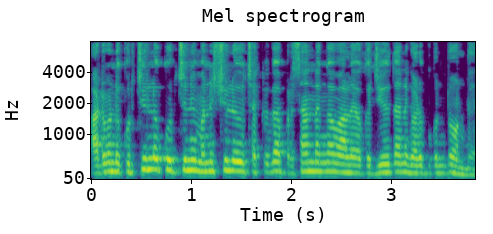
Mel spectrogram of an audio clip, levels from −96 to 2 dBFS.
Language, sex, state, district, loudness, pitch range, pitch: Telugu, male, Andhra Pradesh, Krishna, -14 LUFS, 165-200 Hz, 185 Hz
